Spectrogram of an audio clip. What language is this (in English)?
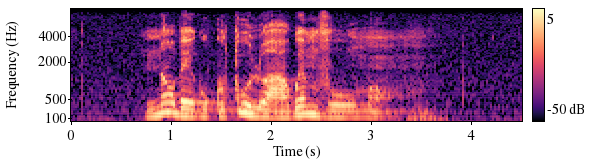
Swati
